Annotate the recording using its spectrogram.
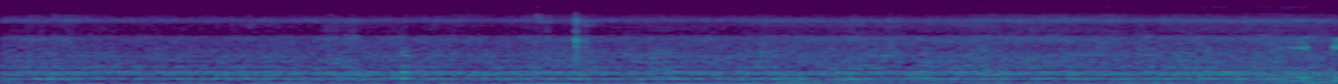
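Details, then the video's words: Asian honey bees, locally named Serena bees, buzzing around a comb inside a tree being cut for honey; an even, broad droning hum throughout, with one sharp click near the middle and faint voices. "গাছের ভিতর মৌমাছির চাক পড়ছে কাটে কিভাবে দেখেন এই মৌমাছির নাম হচ্ছে সেরেনা মৌমাছি"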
